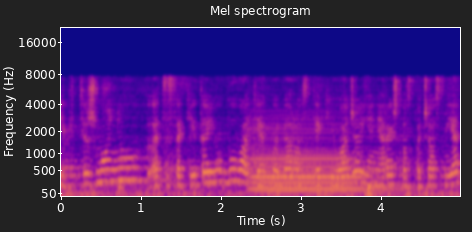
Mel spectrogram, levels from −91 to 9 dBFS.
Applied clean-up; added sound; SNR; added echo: none; Bowed string instrument; 2 dB; reverberation time 1.2 s.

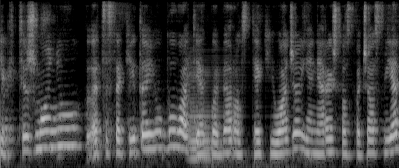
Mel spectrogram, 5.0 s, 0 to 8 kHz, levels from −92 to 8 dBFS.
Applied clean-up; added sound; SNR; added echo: neural mask model DeepFilterNet 3.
